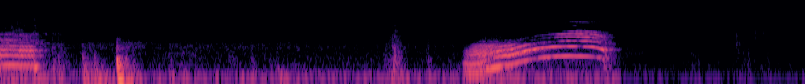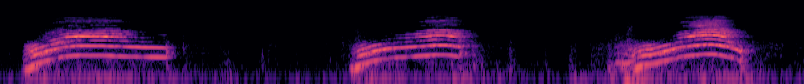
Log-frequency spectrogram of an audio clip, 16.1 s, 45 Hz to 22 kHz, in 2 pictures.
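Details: F2 Savannah cat, frightened on first meeting a little kitten indoors: four long, arching, harmonic meows, each about a second and a half, rising then falling, spaced a few seconds apart with short clicks and knocks at the start.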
